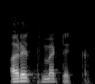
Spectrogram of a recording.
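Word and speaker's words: arithmetic: भी बोल सकते हैं अरथमैटिक अरथमैटिक बट राइट प्रंसिएशन दैट इज अथ मेटिक अरथमैटिक रथ पे जोर है अरथमैटिक अरथमैटिक मैटिक नहीं है।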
